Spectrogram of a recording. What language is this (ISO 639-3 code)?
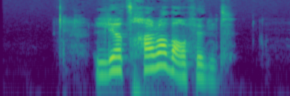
kab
